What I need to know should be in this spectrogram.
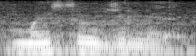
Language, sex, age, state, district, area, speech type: Kannada, male, 30-45, Karnataka, Mysore, urban, spontaneous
